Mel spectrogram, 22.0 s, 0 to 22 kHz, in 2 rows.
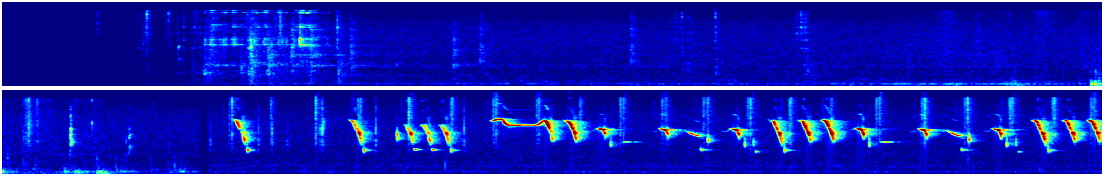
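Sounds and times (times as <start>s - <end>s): sparrow calling: 13.3s - 13.6s, 14.4s - 22.0s.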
